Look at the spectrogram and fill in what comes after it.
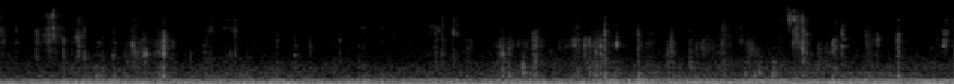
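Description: A man biting into and chewing a chicken salad wrap with lettuce and tomato: irregular soft crunching and wet mouth clicks, over a steady low hum.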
